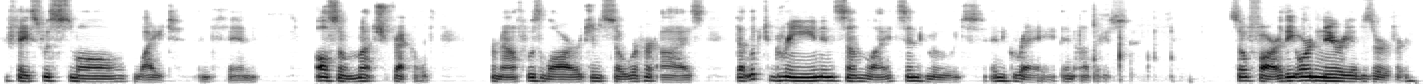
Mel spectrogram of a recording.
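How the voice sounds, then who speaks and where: A man's voice: fairly low pitch, expressive, slow, a little mellow. A man narrating a classic novel as a storyteller reading aloud.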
